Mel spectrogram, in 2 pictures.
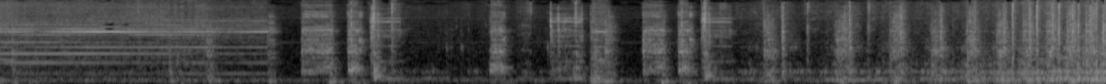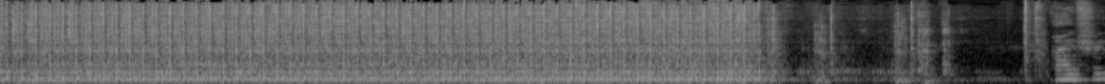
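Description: An embroidery machine stitches a placement line on medium tearaway stabilizer clamped in a hoop, starting with short bursts of clicking, then whirring steadily and rapidly for several seconds before slowing back to intermittent clicks.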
